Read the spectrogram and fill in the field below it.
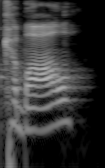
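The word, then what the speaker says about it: Kabal: Cable, or they call him Cabal, which that's Cable. It's kind of Cabal, because Cable is spelled with a C. Cabal is spelled with a K.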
